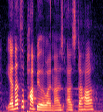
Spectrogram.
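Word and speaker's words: Azhdaha: Ajdaha. I say Ajdaya because that's how you pronounce it in a different game. But Ajdaha.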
